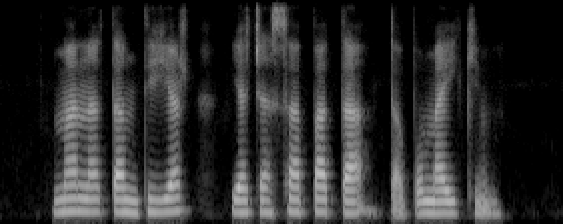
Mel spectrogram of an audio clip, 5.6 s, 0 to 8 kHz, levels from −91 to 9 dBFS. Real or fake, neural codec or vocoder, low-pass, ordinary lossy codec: fake; codec, 24 kHz, 0.9 kbps, WavTokenizer, large speech release; 7.2 kHz; Opus, 24 kbps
